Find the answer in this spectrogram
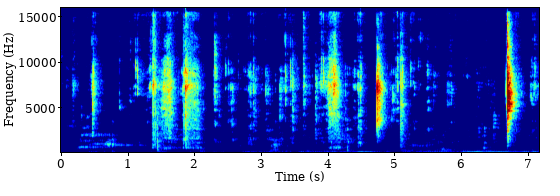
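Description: Close-up eating sounds: chewing and sharp mouth clicks and smacks as rice with lentil dal and fried fish is eaten by hand, the loudest click near the end. A faint low hum sits underneath from about three seconds in.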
